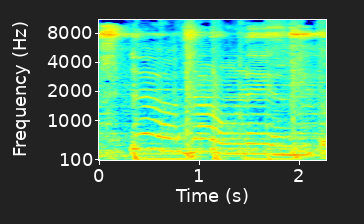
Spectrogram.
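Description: A pop ballad playing: a woman's voice singing wavering, vibrato-laden notes over an instrumental backing with sustained deep bass notes.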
